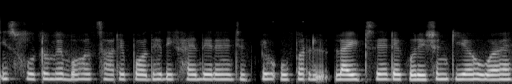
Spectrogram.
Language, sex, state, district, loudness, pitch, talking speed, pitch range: Hindi, female, Jharkhand, Ranchi, -16 LUFS, 235 Hz, 210 wpm, 230-245 Hz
